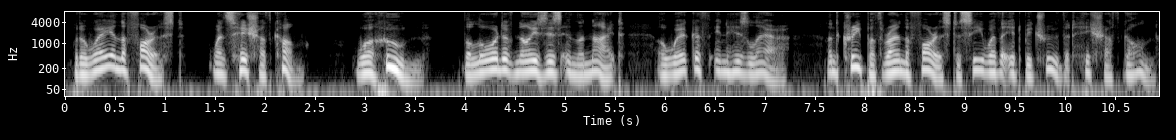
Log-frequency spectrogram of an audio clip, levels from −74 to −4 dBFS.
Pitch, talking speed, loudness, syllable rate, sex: 140 Hz, 195 wpm, -19 LUFS, 5.1 syllables/s, male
